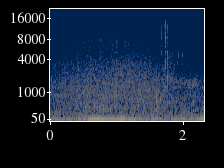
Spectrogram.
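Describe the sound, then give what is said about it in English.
A steady, soft wash of gentle ocean waves lapping against a beach and tapping the trees at the base of a hammock, with a low rumbling swell and faint fizzing spray, continuous, with no voices. “Listen to how your breath syncs up with the gentle waves lapping against the beach and tapping the trees at the base of the hammock.”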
